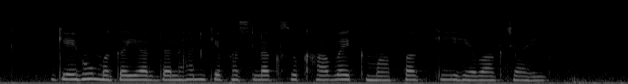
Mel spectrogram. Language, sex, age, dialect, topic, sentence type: Maithili, female, 18-24, Angika, agriculture, question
